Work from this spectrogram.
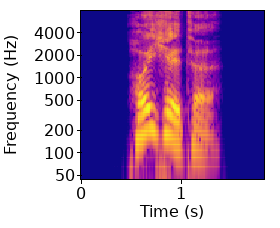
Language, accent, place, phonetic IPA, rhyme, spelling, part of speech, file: German, Germany, Berlin, [ˈhɔɪ̯çl̩tə], -ɔɪ̯çl̩tə, heuchelte, verb, De-heuchelte.ogg
- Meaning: inflection of heucheln: 1. first/third-person singular preterite 2. first/third-person singular subjunctive II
